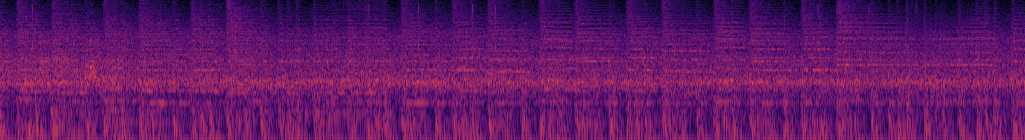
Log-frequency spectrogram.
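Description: A steady, dense roar from a stadium crowd at a college football game between Iowa and Indiana fills the air as the field goal unit takes the field, loud and unbroken throughout.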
